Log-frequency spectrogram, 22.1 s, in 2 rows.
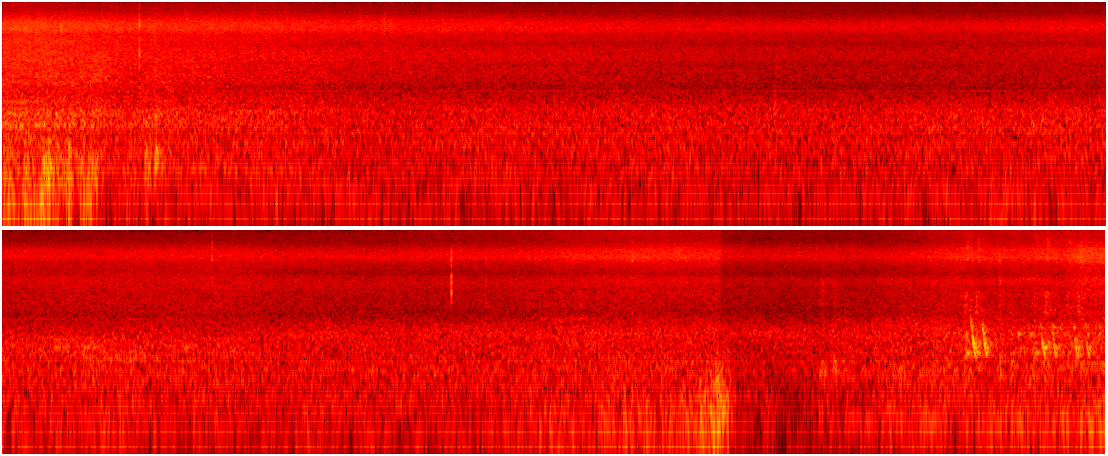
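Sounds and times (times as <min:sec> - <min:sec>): diesel train running: 0:18.6 - 0:22.0.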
